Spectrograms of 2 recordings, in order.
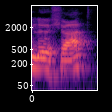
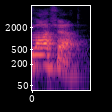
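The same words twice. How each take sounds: First: "Le Chat" with a schwa in Le; "le" pronunciation. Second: "La Chat" with an open ah in La; "la" pronunciation. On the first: Shown as a demonstration. Recalling her one French phrase from school, "Le Chat" said "luh sha". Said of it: "'cause I could say". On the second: Retold or imitated. Repeating Caroline's correction, "La Chat" said "lah sha". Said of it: "she told me it's".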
